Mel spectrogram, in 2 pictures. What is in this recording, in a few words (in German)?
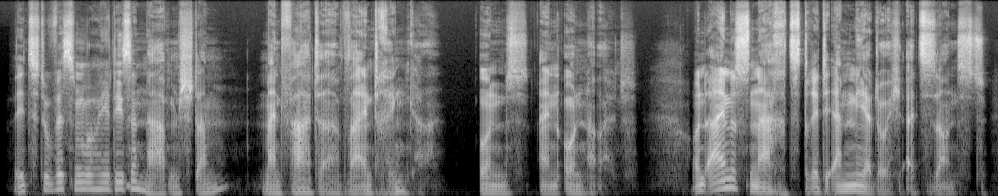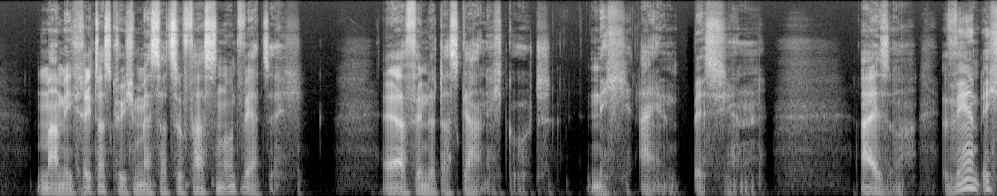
Monolog DE; Joker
